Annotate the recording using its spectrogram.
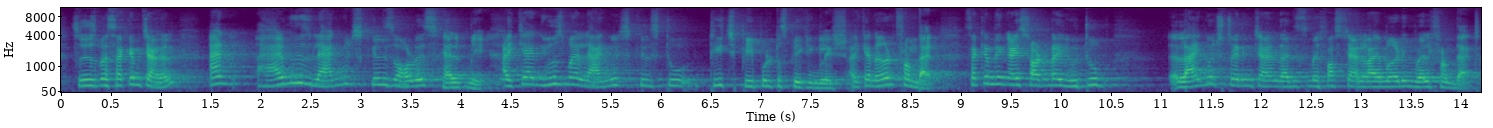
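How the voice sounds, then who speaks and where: The speaker has a Kerala accent and a moderate pace with ordinary pitch variation. Audible room echo and noticeable background noise come through. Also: man, high pitch for a man. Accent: Indian English (Kerala). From India, Kerala. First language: Malayalam. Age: 30s. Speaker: English language trainer, YouTuber. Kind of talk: motivational talk.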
